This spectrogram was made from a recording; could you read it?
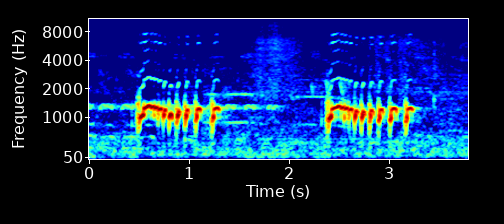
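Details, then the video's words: Zebra dove of the local perkutut type, singing vigorously: two phrases, each a short rising note followed by a rapid run of about eight soft, pulsed coos, the second phrase starting about two seconds after the first, in a quiet setting. "SUARA PERKUTUT LOKAL URAA UMUM GACOR NGAYER"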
